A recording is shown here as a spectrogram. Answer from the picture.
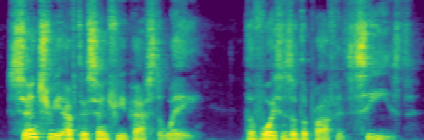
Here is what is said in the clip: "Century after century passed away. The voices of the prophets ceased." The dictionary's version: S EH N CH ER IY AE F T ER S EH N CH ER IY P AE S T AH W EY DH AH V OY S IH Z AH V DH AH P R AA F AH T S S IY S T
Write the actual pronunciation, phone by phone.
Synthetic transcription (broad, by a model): S EH N CH ER IY AE F T ER S EH N CH ER IY P AE S T AH W EY DH AH V OY S IH Z AH V DH AH P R AA F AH T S S IY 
